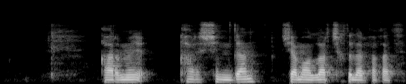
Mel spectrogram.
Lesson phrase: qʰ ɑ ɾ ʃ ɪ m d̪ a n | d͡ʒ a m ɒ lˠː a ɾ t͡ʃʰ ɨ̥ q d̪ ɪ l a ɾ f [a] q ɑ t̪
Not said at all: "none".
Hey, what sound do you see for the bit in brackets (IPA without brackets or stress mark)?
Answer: ɑ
